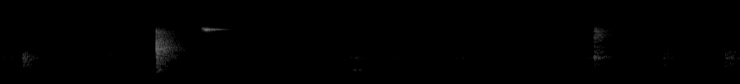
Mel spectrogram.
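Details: Pet Senegal parrot indoors, a happy bird that also whistles and mimics: two harsh, broadband screams about four seconds apart, a clear whistled note right after the first, and faint quieter calls between them over a steady room hum.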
